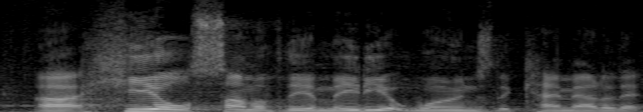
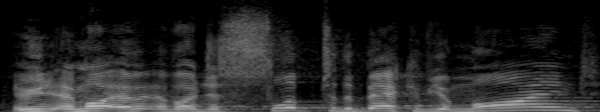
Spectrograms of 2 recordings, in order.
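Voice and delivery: higher, quicker, mock-baffled jab at God; sarcastic accusing; 7 semitones higher than usual. David accusing God sarcastically in his lament. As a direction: needle God as if He forgot you. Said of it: "This is almost sarcastic".

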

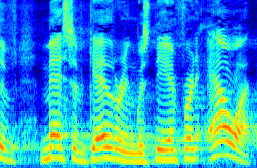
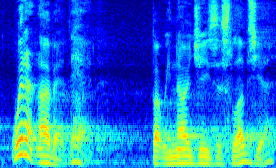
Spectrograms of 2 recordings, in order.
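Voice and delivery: smiling simplicity; 9 semitones lower, 4 dB quieter, faster than usual. Retold or imitated. Young women gently answer the arguing cult man, smiling simplicity. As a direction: lower and softer, gently smiling. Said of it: "with the most beautiful, smiling simplicity".

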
